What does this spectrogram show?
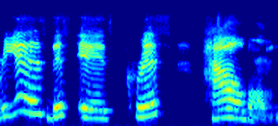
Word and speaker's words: Halbohm: This is Chris Halbohm. Did I say it right, Chris? You got it, Tanya.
